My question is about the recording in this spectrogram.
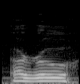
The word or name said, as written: oruu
